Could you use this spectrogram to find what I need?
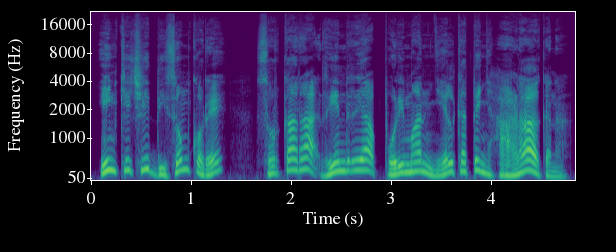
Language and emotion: Santali, surprised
